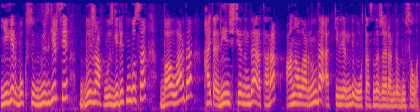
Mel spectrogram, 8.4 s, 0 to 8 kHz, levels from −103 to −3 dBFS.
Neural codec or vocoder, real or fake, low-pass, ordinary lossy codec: codec, 16 kHz, 8 kbps, FunCodec, trained on Chinese and English, 25 frames a second; fake; 7.2 kHz; MP3, 32 kbps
